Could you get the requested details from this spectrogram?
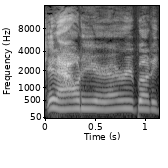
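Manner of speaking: loud shouting.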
